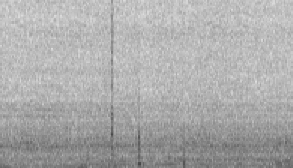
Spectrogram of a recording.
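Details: A vehicle engine idles steadily throughout, with a few faint clicks and taps and no animal voices.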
